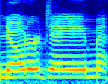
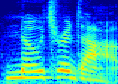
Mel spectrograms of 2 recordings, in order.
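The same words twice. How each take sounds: First: It is said with an English-style pronunciation. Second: It is said with a French-style pronunciation. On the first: It names the American university's team. "is okay for the Fighting Irish" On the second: It names the Paris cathedral. "the French church that partially burned down is pronounced"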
